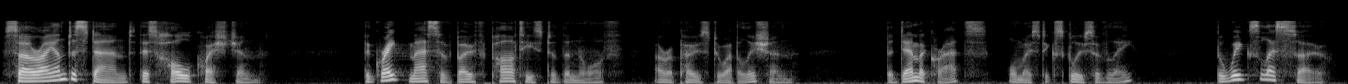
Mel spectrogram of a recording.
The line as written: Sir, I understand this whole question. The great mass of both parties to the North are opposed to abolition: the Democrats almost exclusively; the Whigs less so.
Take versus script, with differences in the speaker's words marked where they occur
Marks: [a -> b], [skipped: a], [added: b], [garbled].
Sir, I understand this whole question. The great mass of both parties to the North are opposed to abolition: the Democrats almost exclusively; the Whigs less so.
